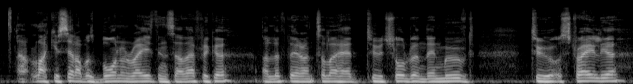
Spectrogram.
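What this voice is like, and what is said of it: South African accent. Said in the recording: “South Africans with my accent”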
